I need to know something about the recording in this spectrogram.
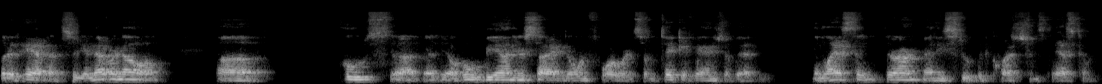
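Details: Adult speaker; Normal voice.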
